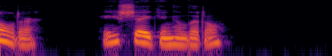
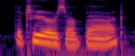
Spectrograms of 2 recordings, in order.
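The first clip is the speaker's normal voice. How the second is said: ordinary delivery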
